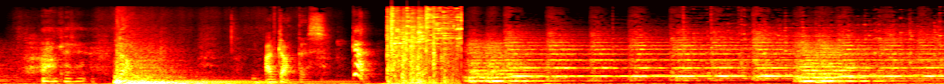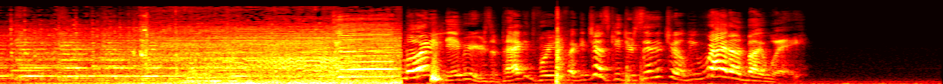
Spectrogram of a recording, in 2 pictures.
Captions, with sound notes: I'll get it. No! I've got this. Guh! [glass shatter] [door knob squeak] Go-oo-od morning, neighbor! Here's a package for you. If I could just get your signature I'll be right on my way!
